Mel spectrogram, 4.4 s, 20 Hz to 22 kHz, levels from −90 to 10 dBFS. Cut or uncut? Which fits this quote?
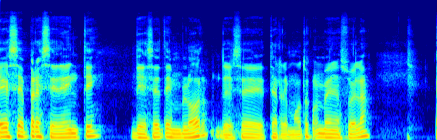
cut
